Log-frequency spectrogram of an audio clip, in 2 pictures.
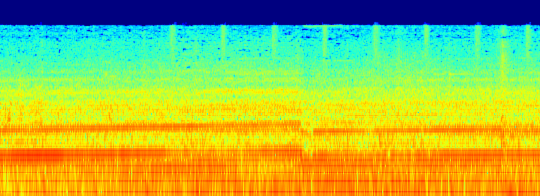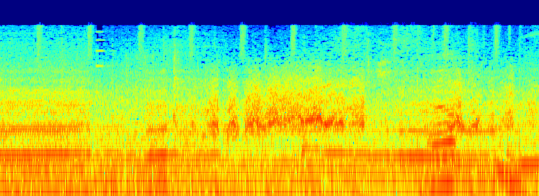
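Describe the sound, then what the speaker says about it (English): A race car on a circuit slides wide in understeer on fresh, cold tires, engine droning steadily with harmonic whine before tires squeal and scrub loudly toward the end, continuous and close. "Big slide and understeer for Deltone"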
